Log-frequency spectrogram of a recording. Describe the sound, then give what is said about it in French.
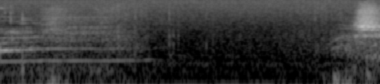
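A cat named Minou, running around wildly, gives a couple of short meows, with brief bursts of higher-pitched vocal sound near the start and end and a quieter stretch in between. “Ça y il pète les plombs, il court partout.”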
